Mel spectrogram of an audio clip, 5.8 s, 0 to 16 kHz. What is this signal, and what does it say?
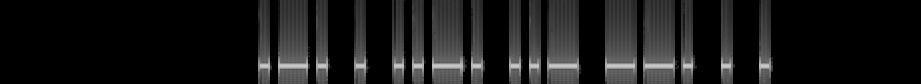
Morse code, heard as a keyed tone, about 20 wpm, 700 Hz. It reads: REFUGEE
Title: 7 Letter Words - First 3 Letters Given - 20wpm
